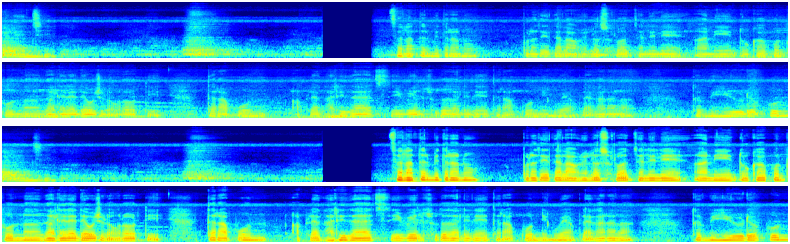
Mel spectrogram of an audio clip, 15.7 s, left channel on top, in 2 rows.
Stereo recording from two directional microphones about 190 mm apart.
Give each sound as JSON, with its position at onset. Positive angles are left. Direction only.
{"t": 3.8, "sound": "speech", "side_deg": -40}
